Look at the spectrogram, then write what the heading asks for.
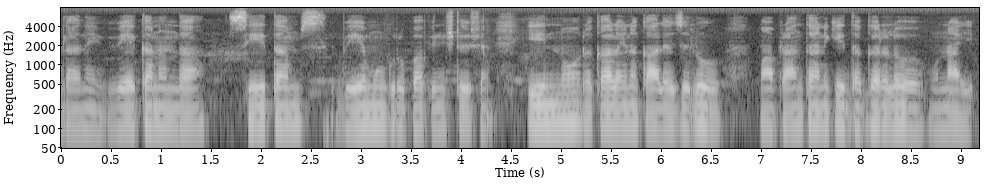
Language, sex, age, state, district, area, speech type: Telugu, male, 18-30, Andhra Pradesh, Chittoor, rural, spontaneous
